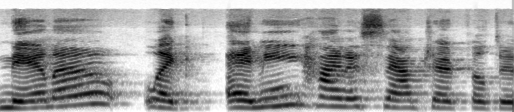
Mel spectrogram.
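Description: A woman at a moderate pace with lively intonation. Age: 20s. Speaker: college student podcaster. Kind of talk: casual chat.

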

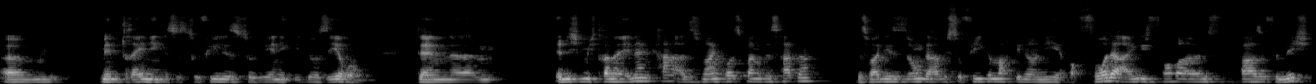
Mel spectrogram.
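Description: Speaking fairly quickly at a medium pitch, a man keeps a monotone, flat intonation while his loudness swings widely. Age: 50s. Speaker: personal trainer. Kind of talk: casual chat. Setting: at the trainer's place.

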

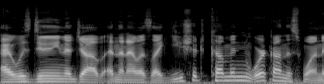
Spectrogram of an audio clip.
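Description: A man speaks at a fairly quick pace with lively intonation. His is a plain, everyday voice. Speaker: guest co-host, host's boyfriend. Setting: studio.

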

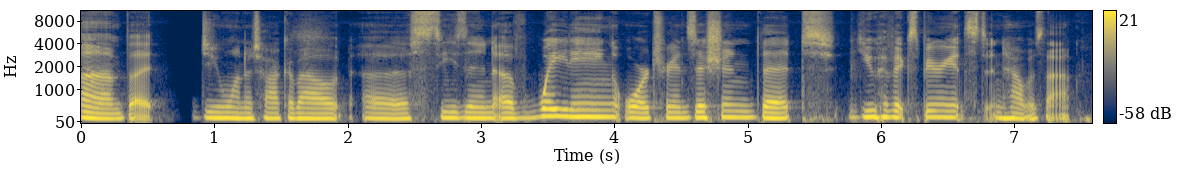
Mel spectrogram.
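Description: A woman with a plain, everyday voice, fairly low in pitch, fairly even in intonation, at a moderate pace with hardly any pauses. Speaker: podcast host. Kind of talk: casual chat.

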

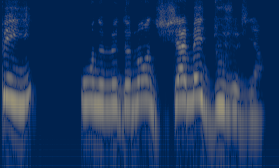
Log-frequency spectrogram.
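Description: Speaking very slowly, a woman with a high voice lets her pitch swing very widely. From France, Paris (Guadeloupean family). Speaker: filmmaker, screenwriter and playwright. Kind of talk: interview. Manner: hesitant, frequent word repetitions.

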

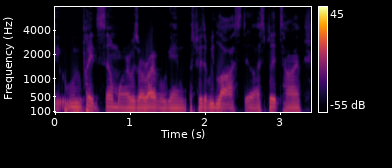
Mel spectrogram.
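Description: In a fairly low pitch and an American accent, a man talks very fast with flat, monotone intonation and a dark, mellow tone, the sound dry and close with no echo over a quiet background. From Texas (Arlington), later southern California. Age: 20s. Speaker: college football player. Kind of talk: casual chat.

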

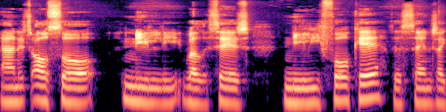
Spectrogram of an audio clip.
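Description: This man has a British accent and speaks in a flat monotone at a moderate pace. The recording is very clean, with a silent background. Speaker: podcast co-host. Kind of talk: casual chat.

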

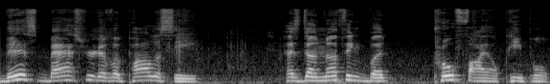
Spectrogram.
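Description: A man with an American accent talks in a high pitch and an animated tone at a fairly slow pace, leaving long, frequent pauses. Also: ordinary pitch variation. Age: 50s. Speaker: political podcaster. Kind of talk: opinion monologue.

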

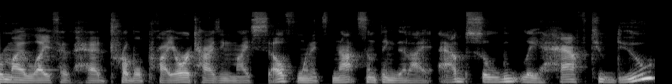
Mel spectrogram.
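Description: An ordinary speaking voice moves at a fairly slow pace with fairly even intonation against a quiet background. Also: man. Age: 30s. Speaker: fitness coaching client. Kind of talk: casual chat.

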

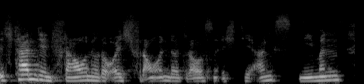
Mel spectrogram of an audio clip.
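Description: In a dark, mellow tone, a woman speaks very slowly. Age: 50s. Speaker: life coach and author. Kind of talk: interview. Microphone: unstable internet connection.

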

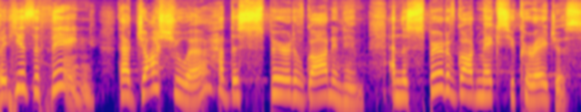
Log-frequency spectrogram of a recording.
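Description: With a South African accent, a woman speaks at a moderate pace in a fairly high voice with lively intonation, in a very clean recording with a silent background. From South Africa (Port Elizabeth). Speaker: guest preacher. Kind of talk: sermon. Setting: church.

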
